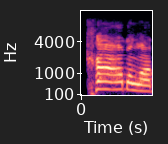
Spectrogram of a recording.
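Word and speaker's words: Kamala: gonna do no better pronounce her goddamn name right dude it's KLA man you pronounce her freaking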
